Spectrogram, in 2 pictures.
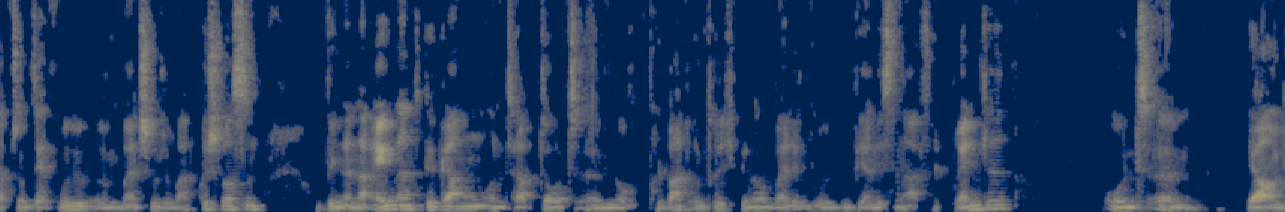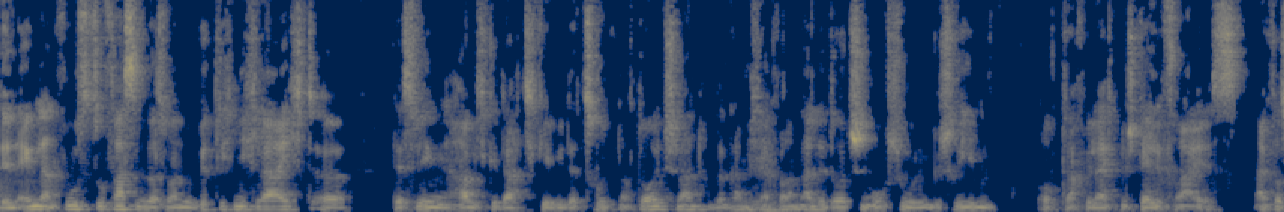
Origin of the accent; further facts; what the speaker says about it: Twann, Bern, Switzerland; ist man ja heimatberechtigt, da wo man herstammt und nicht da, wo man geboren ist. Und deswegen bin ich eigentlich kein Basler, sondern komme vom Bieler See, aus einem kleinen Weinbauerndorf, das heißt Zwann. Das ist neben Biel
